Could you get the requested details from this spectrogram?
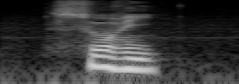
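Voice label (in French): "souris", French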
